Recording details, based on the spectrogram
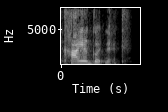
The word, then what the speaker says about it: Chaya Gutnick: So I pronounce it Chaya Gutnick.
